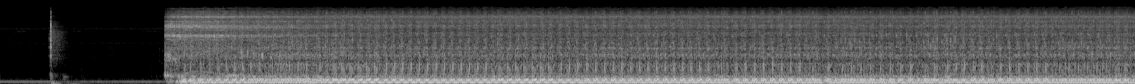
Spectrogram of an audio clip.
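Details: New Cison L4-175 flathead four-cylinder model engine, first run before break-in, mixture screws leaned after flooding; cranks briefly, catches, holds a smooth, even idle with a quick steady beat and no misses or knocks; normal running.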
